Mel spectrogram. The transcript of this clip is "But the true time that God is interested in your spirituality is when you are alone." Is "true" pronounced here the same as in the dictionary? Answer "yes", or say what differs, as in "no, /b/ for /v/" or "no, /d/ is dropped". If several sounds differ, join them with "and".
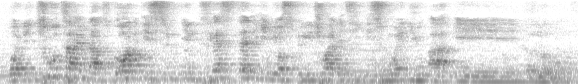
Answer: no, /ɹ/ is dropped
